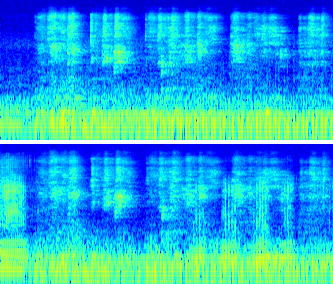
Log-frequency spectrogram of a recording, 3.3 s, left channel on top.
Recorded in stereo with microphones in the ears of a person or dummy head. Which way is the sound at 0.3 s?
70° left (ahead or behind).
